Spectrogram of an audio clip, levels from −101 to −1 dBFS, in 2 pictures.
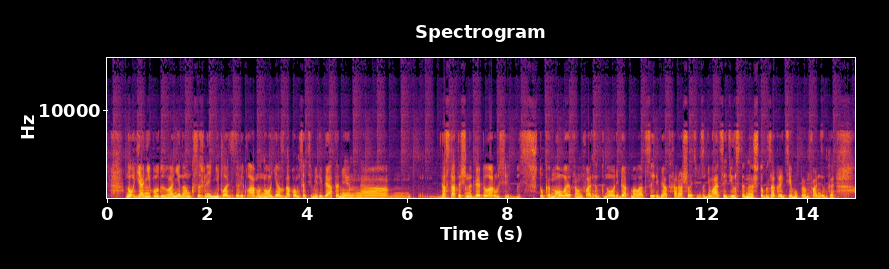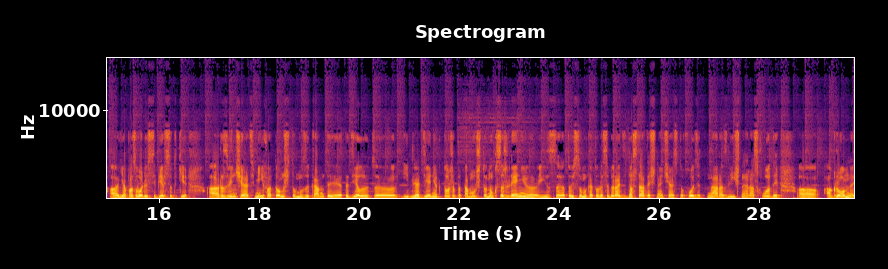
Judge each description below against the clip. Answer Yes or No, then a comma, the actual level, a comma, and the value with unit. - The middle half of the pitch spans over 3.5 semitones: No, average, 3.2 semitones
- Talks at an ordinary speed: Yes, average, 140 wpm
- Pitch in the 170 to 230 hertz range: No, low, 125 Hz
